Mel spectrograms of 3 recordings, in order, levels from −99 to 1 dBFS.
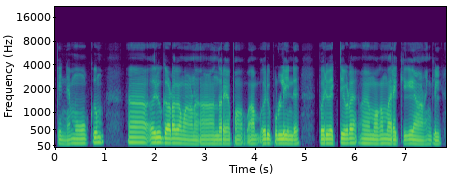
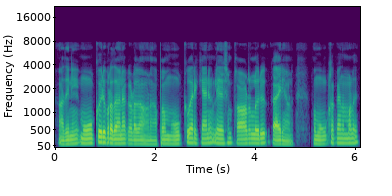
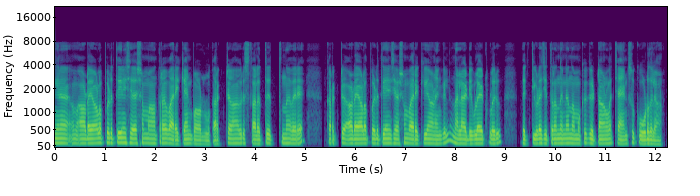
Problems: none marked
